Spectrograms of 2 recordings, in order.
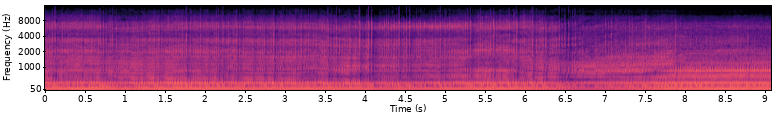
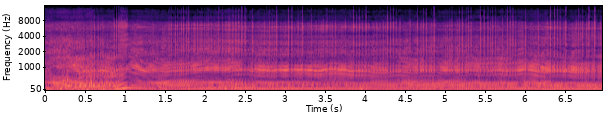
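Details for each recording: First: Customer Baja 5B RC car two-stroke, new pull start, field test at full revs: high steady buzz with raspy edge at top end. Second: Brand-new Rofun Power 32cc two-stroke in a Baja 5B RC car, outdoor run: buzz rises and falls crisply with the throttle, no sag or bogging at the top, pulling very strong; normal revving.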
